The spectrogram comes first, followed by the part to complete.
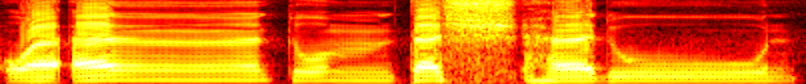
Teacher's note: ini ada bacaan mat arid disukun, kita boleh memanjangkan 2 harokat, 4 harokat ataupun 6 harokat. Tapi kita ngambil yang pertengahan, tidak terlalu panjang dan tidak terlalu pendek, yaitu 4 harokat.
